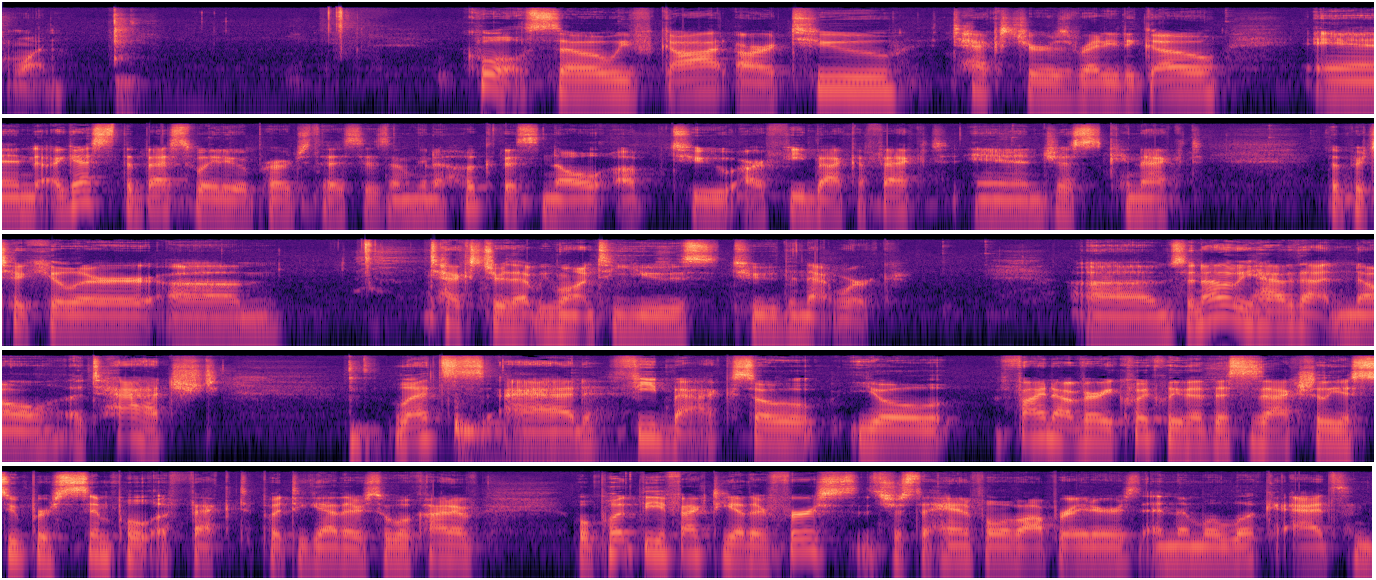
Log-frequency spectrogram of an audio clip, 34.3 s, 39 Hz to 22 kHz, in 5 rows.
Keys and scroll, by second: 0.4 Return, 22.2 Tab.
